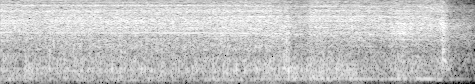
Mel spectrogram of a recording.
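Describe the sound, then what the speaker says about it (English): A power drill pre-drills a hole for a vertical blind bracket, a loud, steady whirring run that cuts off at the end, with no talking. "we pre-drill."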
